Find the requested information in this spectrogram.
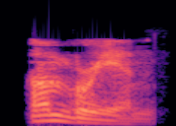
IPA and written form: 'əmbriːən (Umbrian)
